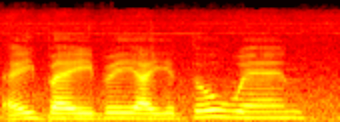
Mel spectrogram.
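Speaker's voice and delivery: put-on New York accent. Spotting Honolulu, the speaker greets it in a New York accent. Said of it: "I'm speaking a New York accent".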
